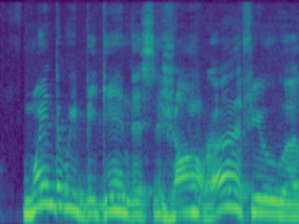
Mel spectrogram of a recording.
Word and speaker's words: genre: Now, when do we begin this genre? If you like the term genre, you're French, aren't you? Yeah. I'm saying it right? Genre. Genre. Oui.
